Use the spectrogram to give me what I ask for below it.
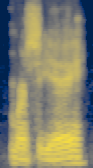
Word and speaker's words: Mercier: george uh mercier and i think it's french i think it's pronounced mercier it's m-e-r-c-i-e-r and he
